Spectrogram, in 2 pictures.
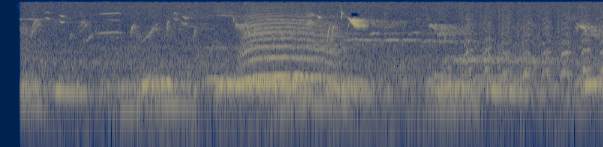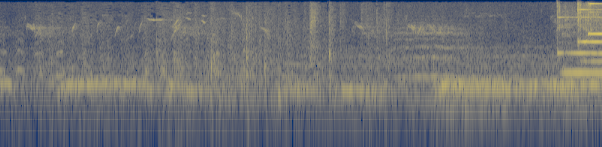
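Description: Birdsong: a low cooing call repeated many times, with higher chirps from other small birds. A sustained bell-like chime comes in near the end.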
